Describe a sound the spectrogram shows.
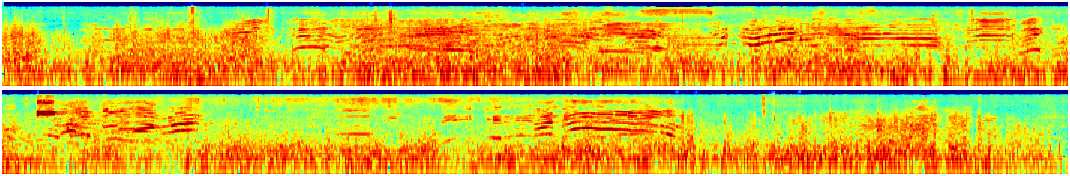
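Young women shout and call out to each other across an open field outdoors.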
